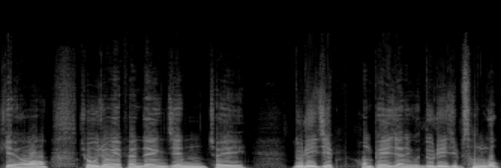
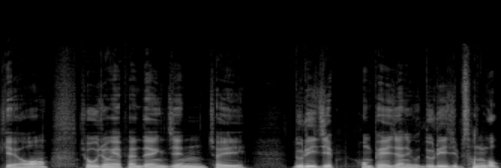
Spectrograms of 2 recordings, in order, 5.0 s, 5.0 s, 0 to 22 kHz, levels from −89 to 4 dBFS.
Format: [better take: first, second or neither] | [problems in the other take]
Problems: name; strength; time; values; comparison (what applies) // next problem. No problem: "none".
second | distortion; slight; 10 dB below the speech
